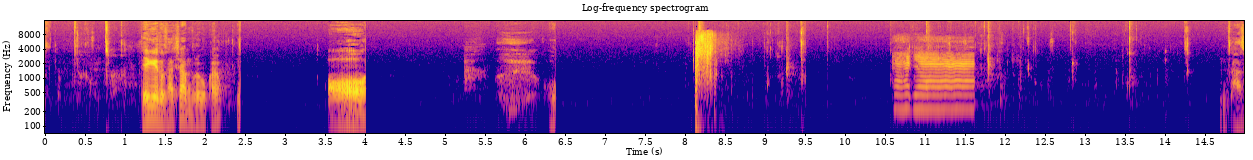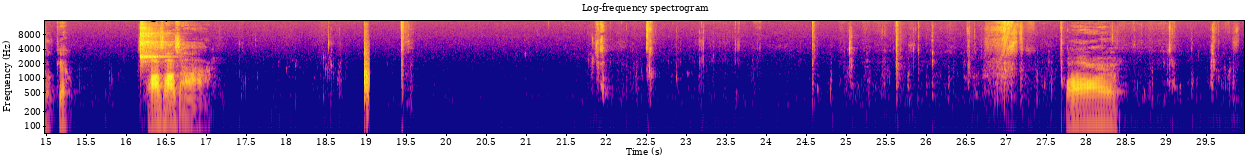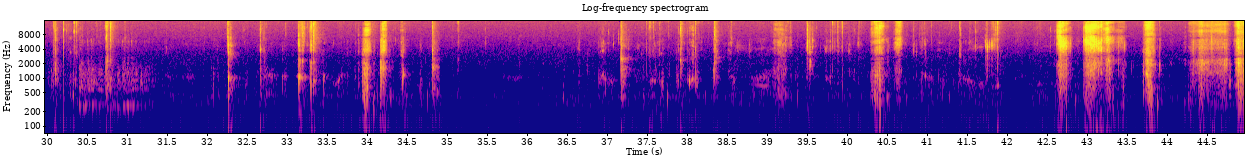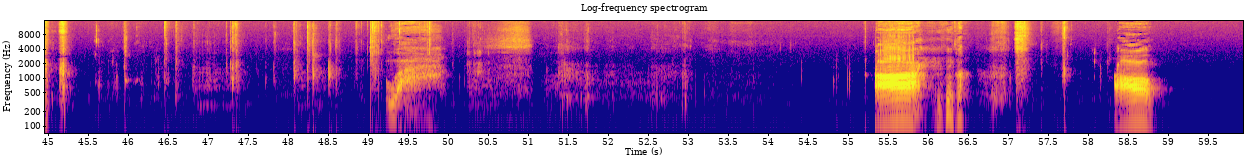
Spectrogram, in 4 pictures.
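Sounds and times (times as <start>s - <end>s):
chewing with wet clicks: 11.7s - 14.4s, 17.4s - 18.8s, 21.8s - 26.7s, 28.9s - 30.9s, 32.0s - 42.0s, 45.5s - 49.2s, 57.4s - 58.3s.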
